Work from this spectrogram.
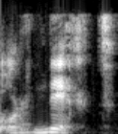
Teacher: it's a fricative, it's not a velar stop, like a g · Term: ch sound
